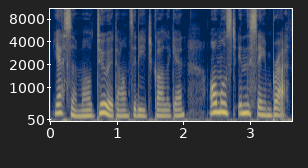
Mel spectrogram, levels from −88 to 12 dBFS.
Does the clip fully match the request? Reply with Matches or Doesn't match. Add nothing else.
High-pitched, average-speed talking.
Doesn't match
